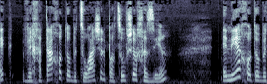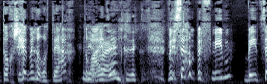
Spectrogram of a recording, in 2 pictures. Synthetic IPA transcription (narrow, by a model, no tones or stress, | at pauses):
kveχataχo̞to̞be̞t͡suʁaʃe̞lpaʁt͡sufʃe̞lχaziʁ | eniaχo̞to̞be̞to̞χʃemelʁo̞teaχttoʁate | vesambifnimbeit͡s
